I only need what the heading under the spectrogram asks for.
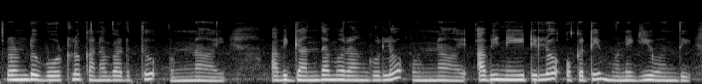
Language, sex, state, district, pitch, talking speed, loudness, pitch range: Telugu, female, Telangana, Mahabubabad, 205 Hz, 110 wpm, -16 LUFS, 190-220 Hz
